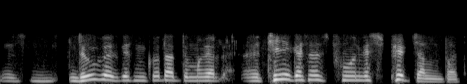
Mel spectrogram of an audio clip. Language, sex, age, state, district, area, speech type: Kashmiri, male, 18-30, Jammu and Kashmir, Kupwara, urban, conversation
